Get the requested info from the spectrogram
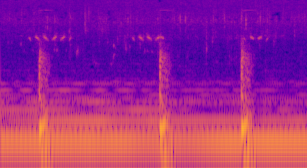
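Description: Background music: a steady held low chord with three soft struck notes over it.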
